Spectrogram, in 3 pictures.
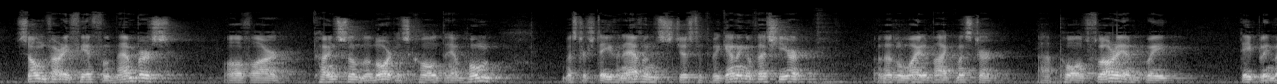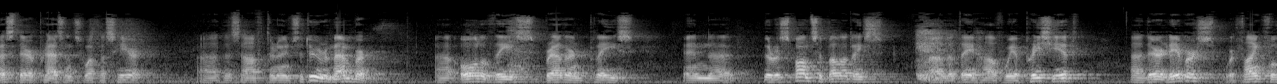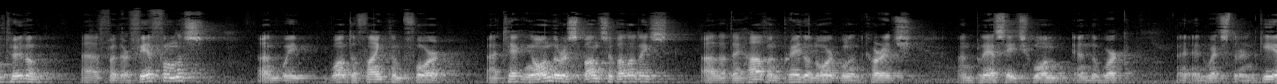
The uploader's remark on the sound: Chairman's remarks at the Centenary Conference in London at Westminster Baptist Church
